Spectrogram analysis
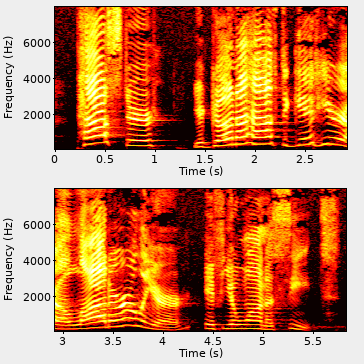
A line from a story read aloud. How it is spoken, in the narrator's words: one of my parishioners yelled out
